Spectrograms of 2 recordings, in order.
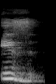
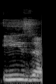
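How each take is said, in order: First: The vowel is short, like 'iz'. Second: The vowel is long, like 'eez'. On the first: The speaker calls it right. "కానీ ఇజ్ అని చదవాలి" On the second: The speaker calls it wrong. "సహజంగా ఎక్కువ మంది ఈజ్ అంటారు"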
